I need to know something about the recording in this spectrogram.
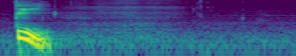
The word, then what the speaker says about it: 地: very different from its modern pronunciation the modern pronunciation for "the ground" is 地 dì 地 dì 地 dì let's review 天 tiān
